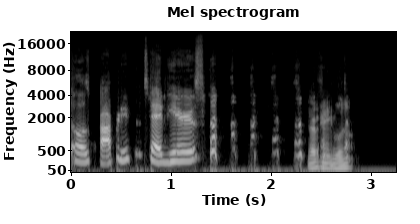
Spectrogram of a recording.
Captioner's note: laughs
